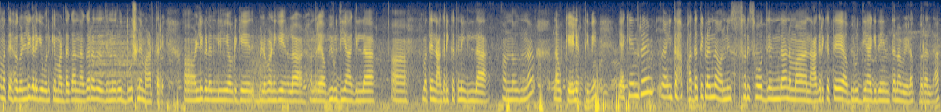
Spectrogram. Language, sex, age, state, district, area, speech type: Kannada, female, 18-30, Karnataka, Chikkamagaluru, rural, spontaneous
